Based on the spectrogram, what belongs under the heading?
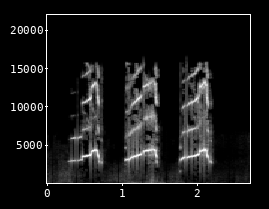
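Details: Young bald eagle calling to its mother near its Southwest Florida nest, April 2024 afternoon: three piercing, slightly rising whistled squees, each about half a second long, spaced roughly evenly with short gaps.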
